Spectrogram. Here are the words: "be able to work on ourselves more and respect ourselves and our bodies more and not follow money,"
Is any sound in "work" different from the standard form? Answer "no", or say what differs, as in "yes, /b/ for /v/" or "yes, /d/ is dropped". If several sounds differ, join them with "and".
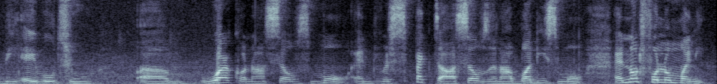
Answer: no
